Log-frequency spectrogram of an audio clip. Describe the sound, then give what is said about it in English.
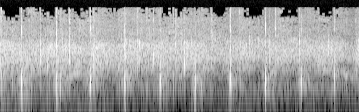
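A church audience applauds steadily to honor people standing to their feet, a dense wash of many hands clapping with a few sharper, louder claps standing out at a quick, fairly regular rhythm. No one speaks over it. “Give these guys a bit of a round of applause.”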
